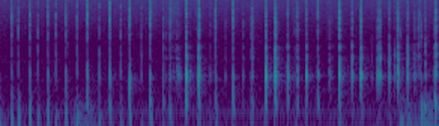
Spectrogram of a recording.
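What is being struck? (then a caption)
Stitched leather portfolio cover. A black stitched leather portfolio lies flat on a desk while its cover is tapped and scratched with fingertips and nails. A rapid, uneven series of short, dull taps with a soft low thump is heard, broken by brief stretches of scratchy rubbing. Each tap dies away almost instantly.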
